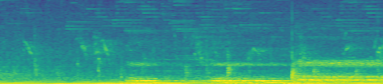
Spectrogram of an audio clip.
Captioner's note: men chanting; birds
